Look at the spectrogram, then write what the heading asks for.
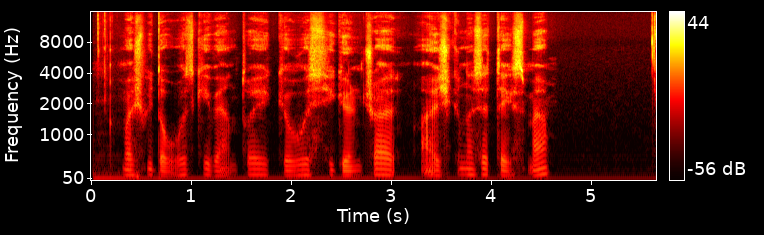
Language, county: Lithuanian, Marijampolė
